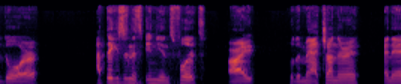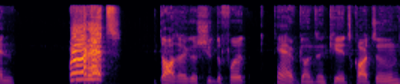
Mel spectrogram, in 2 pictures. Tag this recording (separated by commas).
Speech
